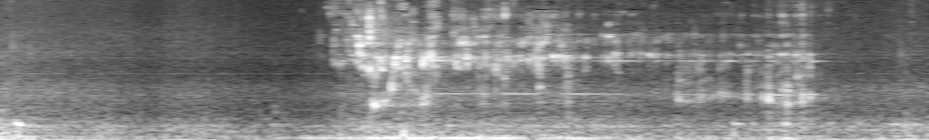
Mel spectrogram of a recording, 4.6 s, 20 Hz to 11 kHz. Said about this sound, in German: Hat man das gehört? Ein bisschen, ja. Ein bisschen. Ja, ich habe mir gerade ein Glas Wein eingeschenkt, und zwar Grauburgunder von 1112 oder 1112, wie man hier sagt.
